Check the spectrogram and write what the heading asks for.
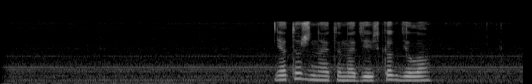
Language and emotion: Russian, neutral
